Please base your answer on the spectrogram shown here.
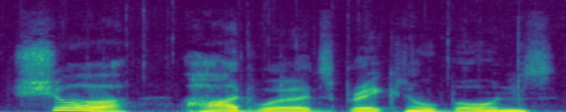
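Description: A man reading aloud, voicing a smooth-talking Irishman in a secret society who reassures his sweetheart. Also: on the low side, sing-song, drawn-out words, heavily acted. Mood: coaxing. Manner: coaxing, reassuring, soft-spoken.

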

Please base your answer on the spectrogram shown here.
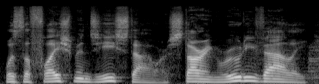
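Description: Male documentary narrator, scripted read, average pitch. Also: expressive, measured pace, fairly bright tone, soft background music.

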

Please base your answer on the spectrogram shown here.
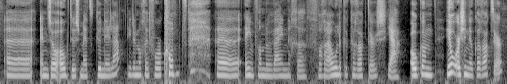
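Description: A woman's voice: medium pitch, steady tone, a little slow, hardly any pauses, warm tone, no echo. Woman in casual book chat, dry sound. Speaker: book podcast host.

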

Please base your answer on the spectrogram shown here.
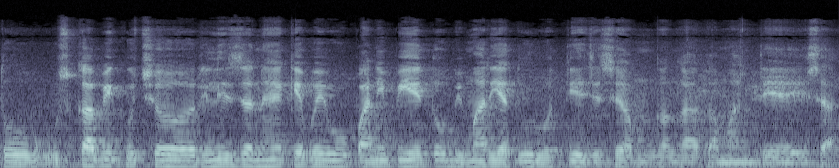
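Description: A man seated in an office explains things in an easy, conversational way, sometimes hunting for the right word. The camera sits across the desk, so the room echoes and a steady background noise runs underneath. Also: medium pitch, moderate pace. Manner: explanatory, searching for words. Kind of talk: casual conversation. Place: indoor office.

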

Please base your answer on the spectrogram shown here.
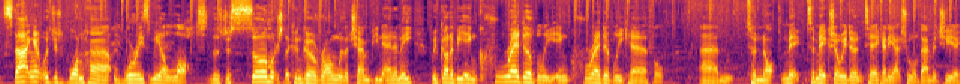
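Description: A young man with a slightly raspy voice from being a little ill, chatting casually and thinking aloud as he plays a game. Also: medium pitch, normal speed, a little mellow, soft background music. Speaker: gaming YouTuber. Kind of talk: casual gameplay commentary.

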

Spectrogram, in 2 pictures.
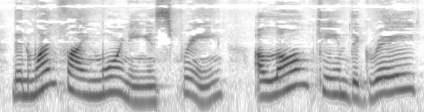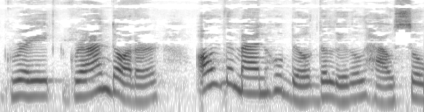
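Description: Slow, breathy woman reading aloud. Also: medium pitch. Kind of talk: slow picture-book read-aloud. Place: indoors, at home.

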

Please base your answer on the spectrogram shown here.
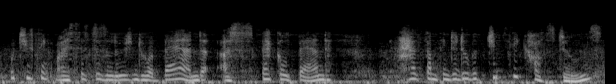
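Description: An anxious young gentlewoman played by a woman speaks earnestly and properly at a middling pitch. The seventies radio drama recording is dull, with clear background noise. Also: normal speed, close to an everyday voice. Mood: sombre, earnest. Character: anxious, genteel young heiress seeking help. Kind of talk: 1970s radio drama acting. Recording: muffled, noisy 1970s radio recording.

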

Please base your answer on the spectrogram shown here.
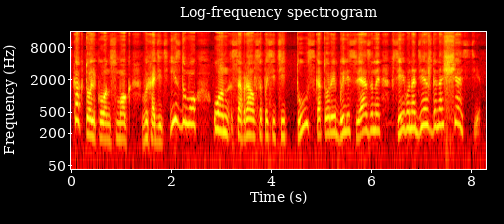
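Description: Animated male audiobook narrator. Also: high voice, moderate pace. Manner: lively, swooping delivery with shifting pace. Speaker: audiobook reader. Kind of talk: expressive literary narration.

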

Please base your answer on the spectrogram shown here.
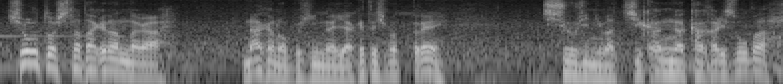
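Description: Easygoing, gravelly anime game mechanic. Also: male voice, fairly low pitch, expressive, fast, noisy background. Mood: easygoing, explanatory. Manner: casual, familiar. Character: easygoing, helpful grown man, knowledgeable mechanic. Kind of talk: Japanese anime game voice acting.

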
